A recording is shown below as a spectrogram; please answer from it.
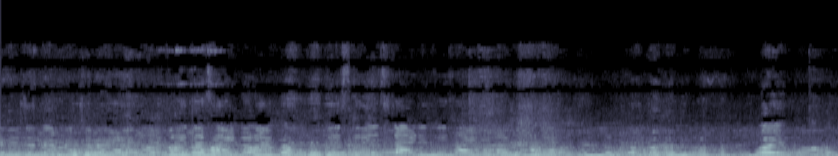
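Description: Several people chatting over loud background music with a heavy bass that pulses on and off, in a large hall.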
